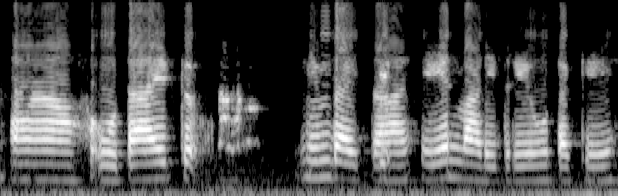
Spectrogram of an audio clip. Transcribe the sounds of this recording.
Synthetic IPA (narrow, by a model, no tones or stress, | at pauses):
auːʈaːjt̪u | nimd̪aːjt̪aɐeːnmaːɽid̪ɾiuːʈɐkːe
